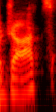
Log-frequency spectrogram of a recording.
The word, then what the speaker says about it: JWT: to do so so jots are a uh web standard they are pronounced jot and it stands for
